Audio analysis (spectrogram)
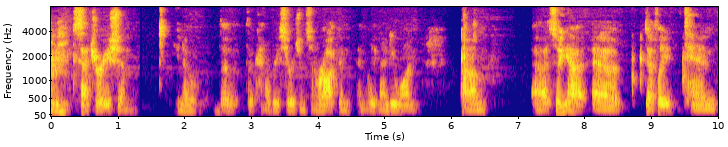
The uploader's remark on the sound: I did the best I could to salvage the audio. Sorry for the quality.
